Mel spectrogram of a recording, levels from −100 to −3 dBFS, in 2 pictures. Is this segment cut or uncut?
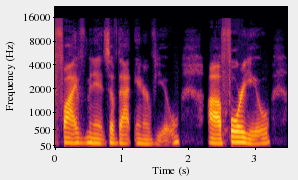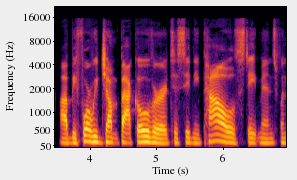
uncut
